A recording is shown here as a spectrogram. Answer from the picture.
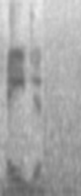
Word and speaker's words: Kajin: It's Cajun.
